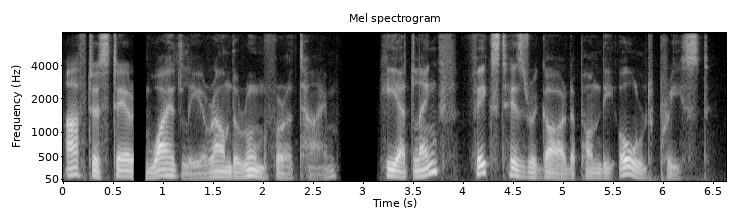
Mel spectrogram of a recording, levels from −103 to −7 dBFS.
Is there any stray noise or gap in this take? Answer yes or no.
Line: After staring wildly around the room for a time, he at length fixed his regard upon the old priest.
yes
